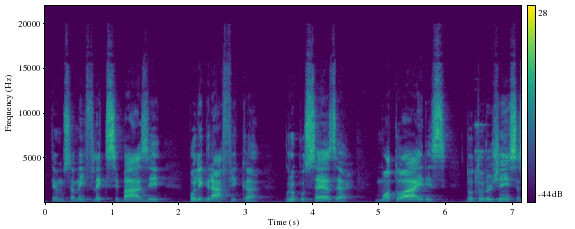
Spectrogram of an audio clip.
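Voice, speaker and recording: A man's voice: mid-range voice, fairly bright tone. A man hosting a business podcast interview, with an upbeat, announcer-like delivery. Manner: upbeat announcer-like delivery, reads sponsor list. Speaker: podcast host.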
